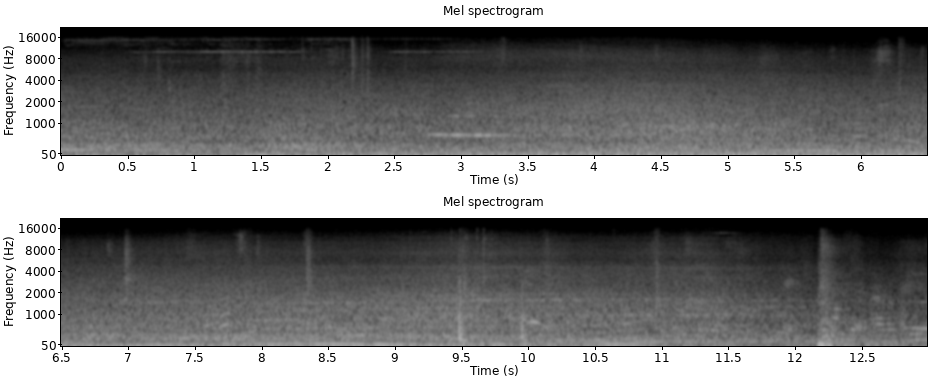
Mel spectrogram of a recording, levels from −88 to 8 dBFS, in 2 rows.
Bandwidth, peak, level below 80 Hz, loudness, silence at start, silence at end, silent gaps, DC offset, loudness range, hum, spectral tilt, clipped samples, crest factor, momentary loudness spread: 16 kHz; -8 dBFS; -34 dBFS; -31 LUFS; 0 s; 0 s; none; under 0.1%; 3 LU; none; -5.5 dB/octave; under 0.1%; 22 dB; 5 LU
